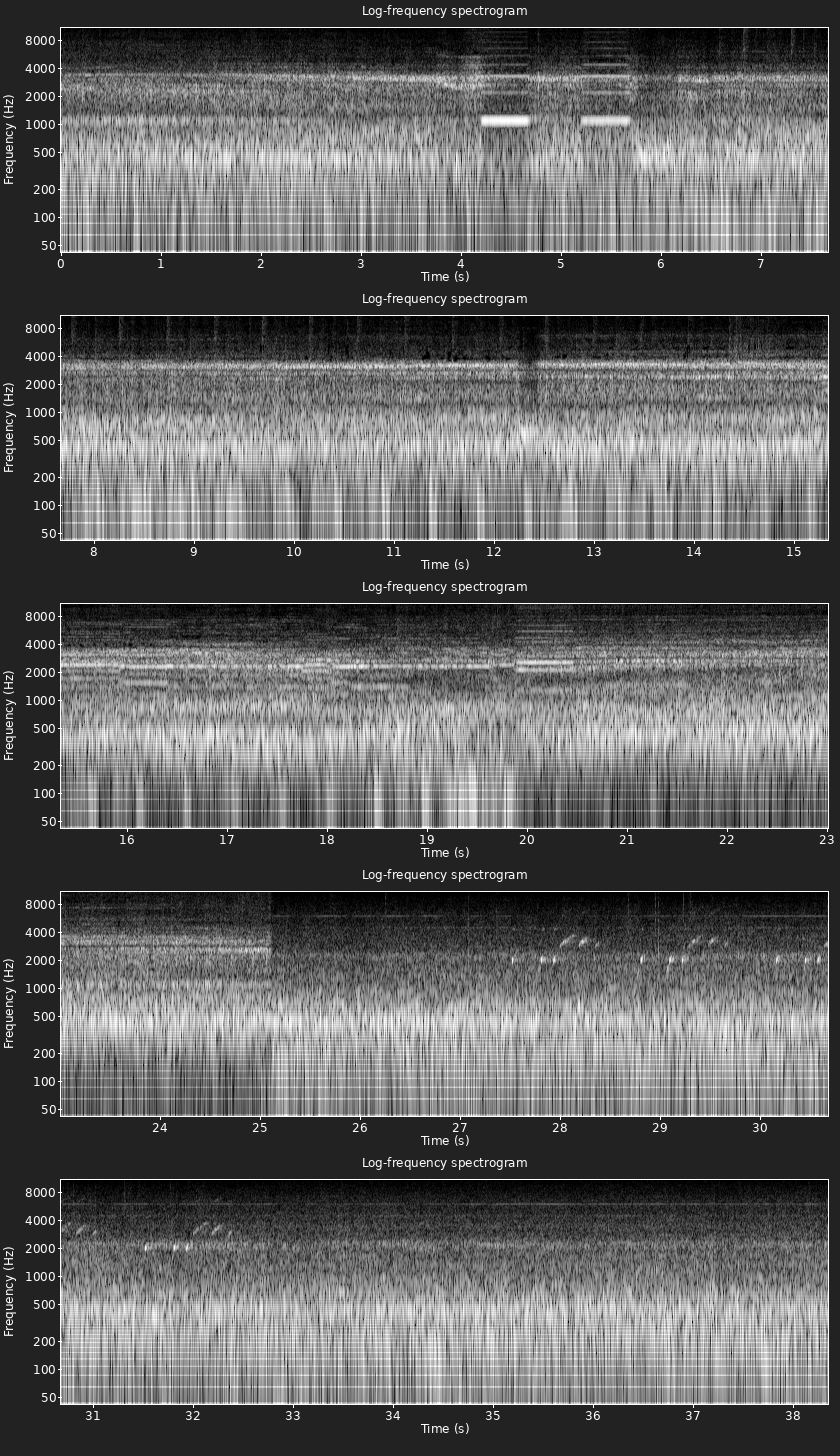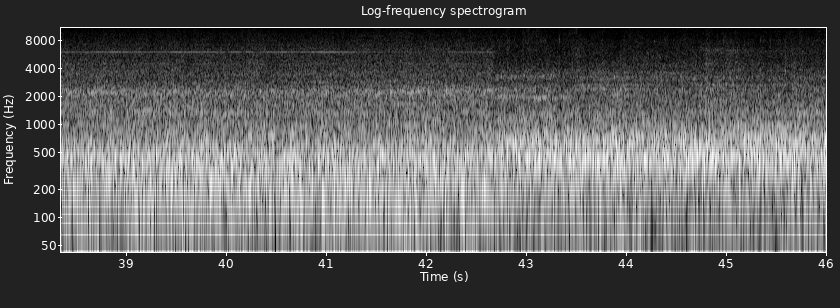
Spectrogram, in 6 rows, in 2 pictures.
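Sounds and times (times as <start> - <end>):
rc model trucks running: 0.0 - 25.2, 42.6 - 46.0.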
